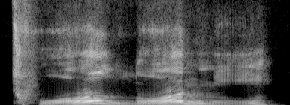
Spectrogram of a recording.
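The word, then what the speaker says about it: 陀羅尼: by the way folks in modern mandarin these three characters are pronounced tuoloni and you might be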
